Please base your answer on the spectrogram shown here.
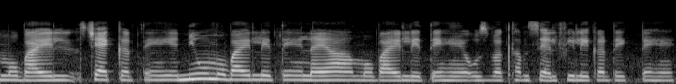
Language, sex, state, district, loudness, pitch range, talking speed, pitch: Hindi, female, Bihar, West Champaran, -19 LUFS, 190-205 Hz, 175 wpm, 195 Hz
